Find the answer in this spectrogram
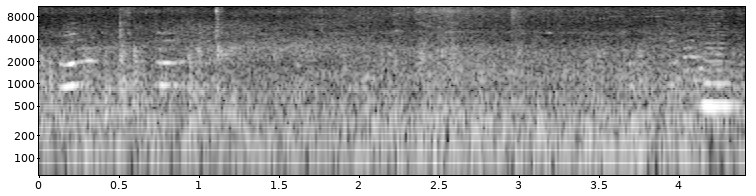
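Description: Crawler excavator's diesel engine running at a steady rumble, mixed with the noise of passing road traffic.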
